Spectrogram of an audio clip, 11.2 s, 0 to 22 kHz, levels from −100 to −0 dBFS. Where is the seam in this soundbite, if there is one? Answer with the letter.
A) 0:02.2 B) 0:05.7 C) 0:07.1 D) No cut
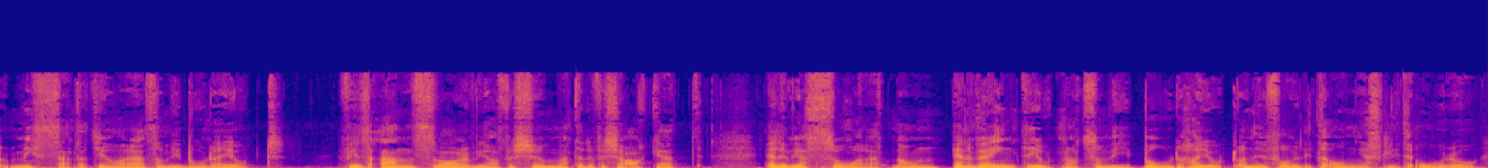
C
